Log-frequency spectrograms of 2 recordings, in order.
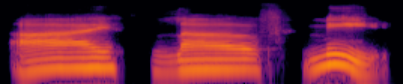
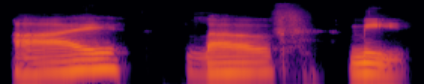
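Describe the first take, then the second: First: It is said as loudly as possible. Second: It is said aloud at moderate volume.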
